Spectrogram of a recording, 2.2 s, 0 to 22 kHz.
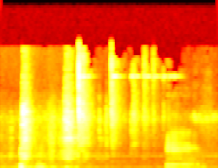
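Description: A sharp click followed by several lighter ticks of small brass pieces on a hard surface: a dropped .22 Hornet case clattering, with primers shifting in a plastic primer tray as it is tilted.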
